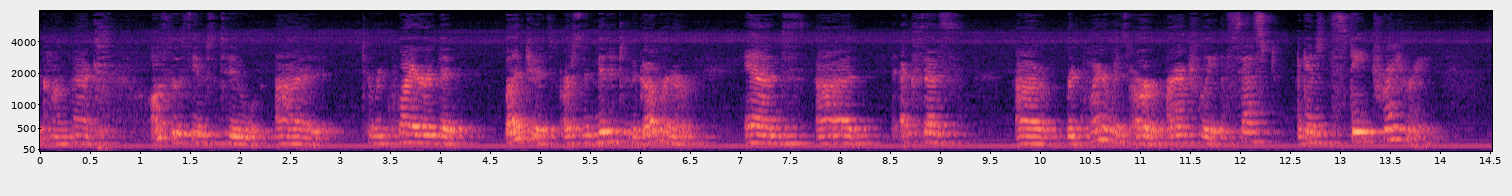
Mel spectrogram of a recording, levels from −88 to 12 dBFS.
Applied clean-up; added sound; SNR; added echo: none; Mechanical fan; 19 dB; reverberation time 0.6 s.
